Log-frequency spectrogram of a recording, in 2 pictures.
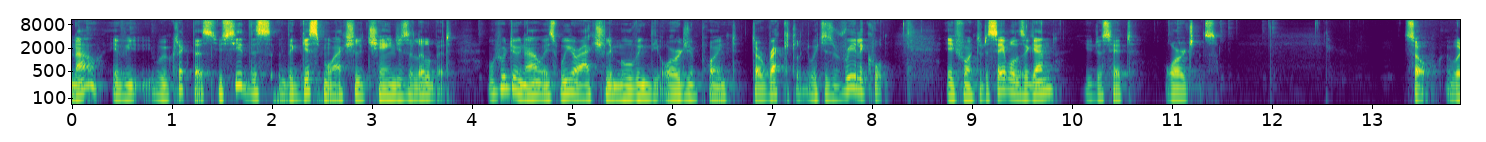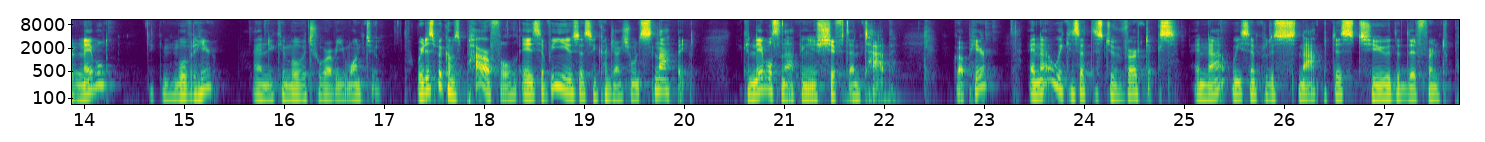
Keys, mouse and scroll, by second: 0.0 click, 0.4 click, 2.0-2.4 shift+middle drag, 2.4-2.8 scroll up 4, 4.0 click, 10.2 click, 10.9 click, 11.4 click, 11.8 click, 14.2 drag, 15.7 click, 21.7 shift+Tab, 22.9-25.3 drag.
